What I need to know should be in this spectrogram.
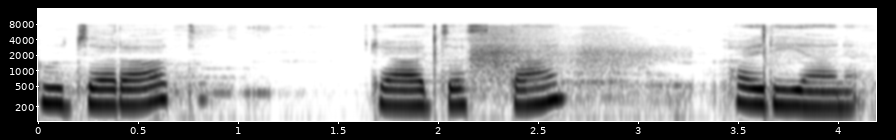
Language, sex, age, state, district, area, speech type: Sanskrit, female, 18-30, Kerala, Thrissur, rural, spontaneous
